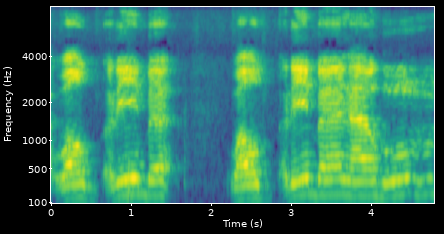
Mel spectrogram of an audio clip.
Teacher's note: ada mim sukun bertemu dengan mim, namanya idgham mimi atau idgham mislain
